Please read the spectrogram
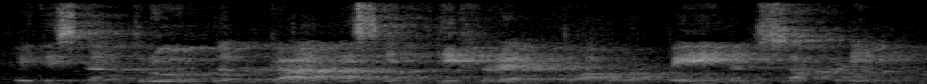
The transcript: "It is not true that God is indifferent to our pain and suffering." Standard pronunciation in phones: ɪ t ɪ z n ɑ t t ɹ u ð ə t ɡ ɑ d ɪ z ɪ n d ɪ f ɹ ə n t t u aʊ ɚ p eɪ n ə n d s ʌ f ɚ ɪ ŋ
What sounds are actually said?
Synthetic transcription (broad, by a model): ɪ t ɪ s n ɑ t t ɹ u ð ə t ɡ ɑ d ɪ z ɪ n d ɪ f ɹ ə n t t u aʊ ɚ p eɪ n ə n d s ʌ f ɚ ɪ ŋ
